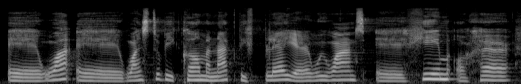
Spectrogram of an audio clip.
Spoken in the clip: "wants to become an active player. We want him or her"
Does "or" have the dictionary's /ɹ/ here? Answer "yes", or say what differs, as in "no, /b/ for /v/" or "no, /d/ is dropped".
yes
